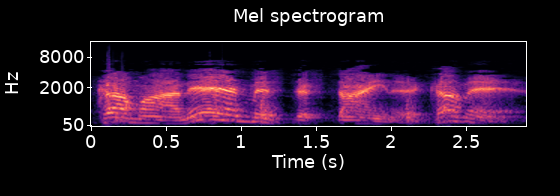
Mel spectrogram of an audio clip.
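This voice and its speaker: An actor playing a glib, pushy senator in a radio drama, smooth-talking, insistent and blustering. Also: male voice, on the high side, wildly swooping pitch, slow, lo-fi sound, exaggerated voice. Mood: glad-handing. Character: glib, pushy male senator and party fixer.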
